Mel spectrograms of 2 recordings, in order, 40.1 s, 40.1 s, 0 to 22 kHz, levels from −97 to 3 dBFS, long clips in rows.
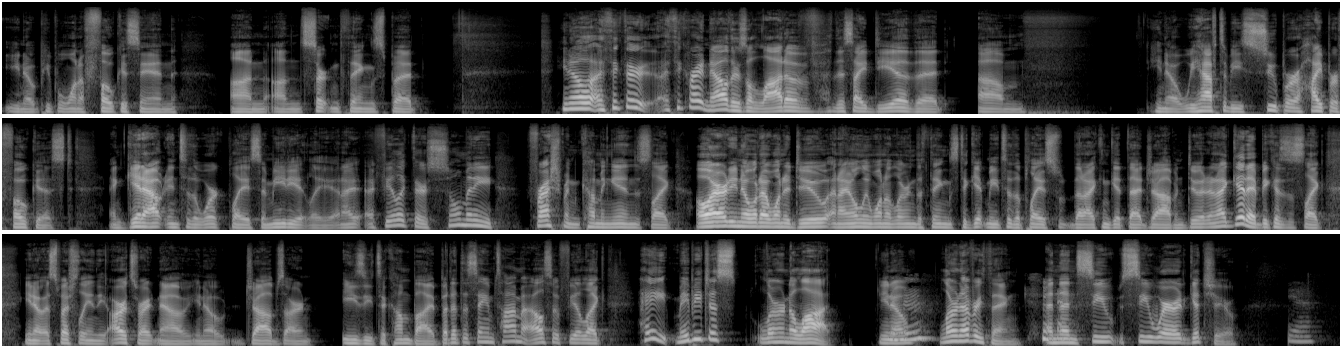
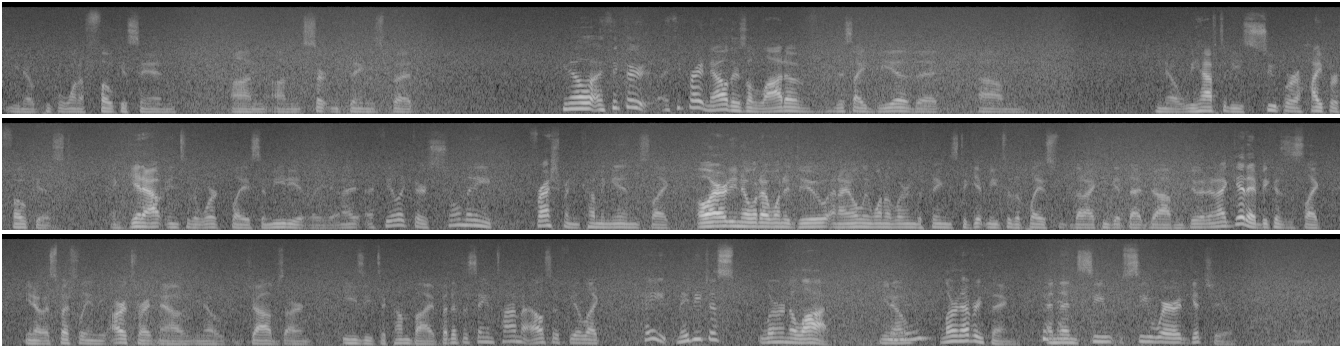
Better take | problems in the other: first | hiss; loud; throughout; 6 dB below the speech

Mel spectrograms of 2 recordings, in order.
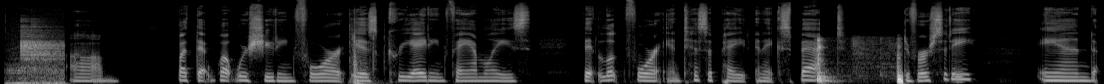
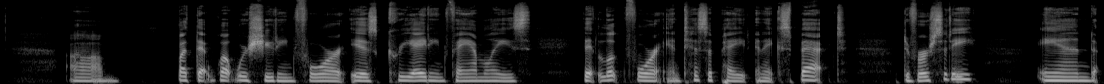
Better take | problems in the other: second | keyboard typing; loud; at the start; peak 3 dB above the speech // door banging; noticeable; at 3.5 s; peak 5 dB below the speech // phone ringing; loud; at 8 s; peak 10 dB above the speech

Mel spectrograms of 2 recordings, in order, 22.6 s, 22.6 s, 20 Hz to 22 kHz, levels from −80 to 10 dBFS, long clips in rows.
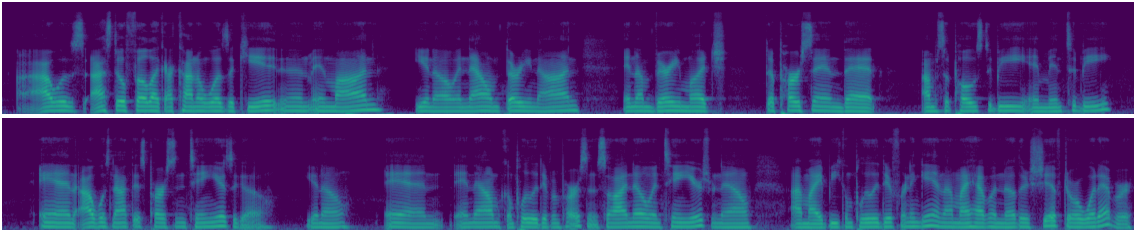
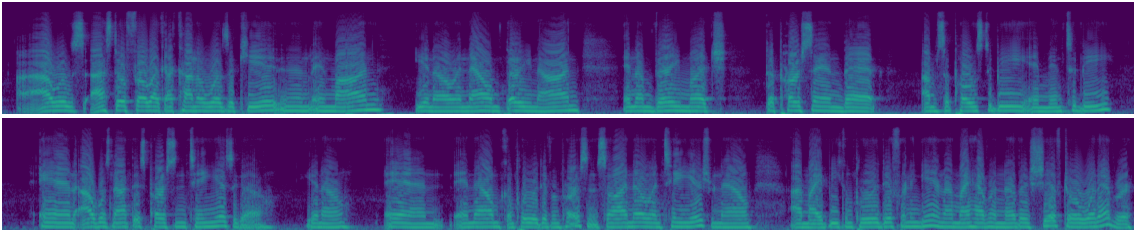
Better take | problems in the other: first | distortion; heavy; 6 dB below the speech

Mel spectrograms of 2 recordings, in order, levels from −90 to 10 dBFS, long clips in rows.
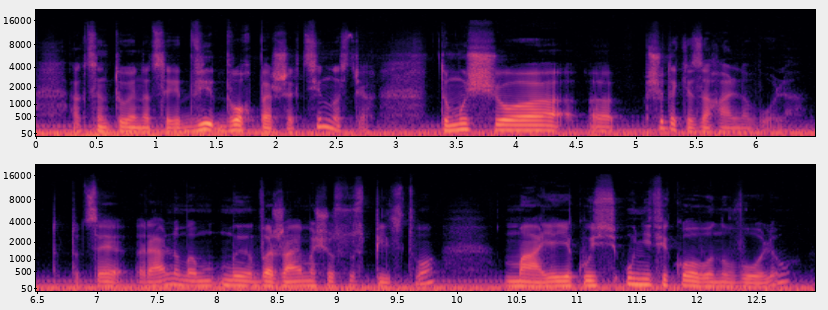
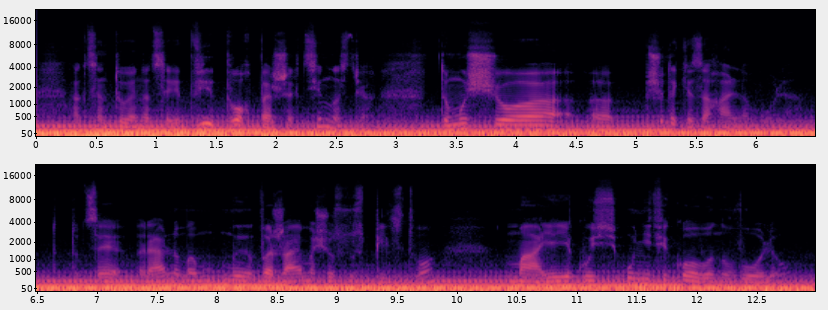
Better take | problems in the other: first | low rumble; loud; throughout; 1 dB below the speech; faint in the first

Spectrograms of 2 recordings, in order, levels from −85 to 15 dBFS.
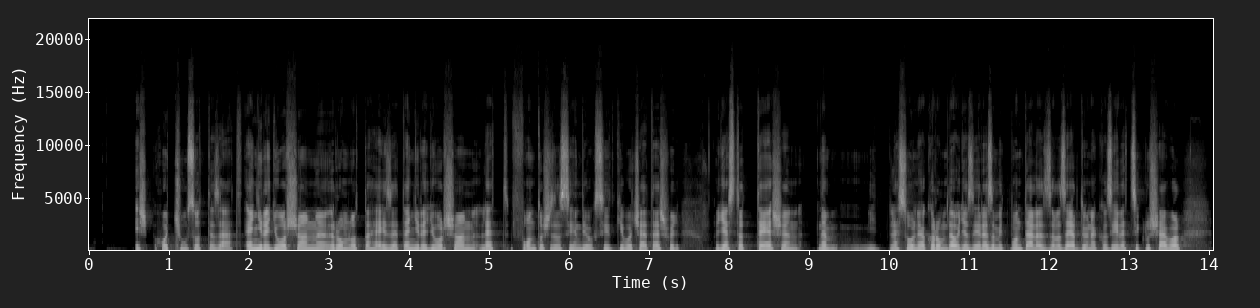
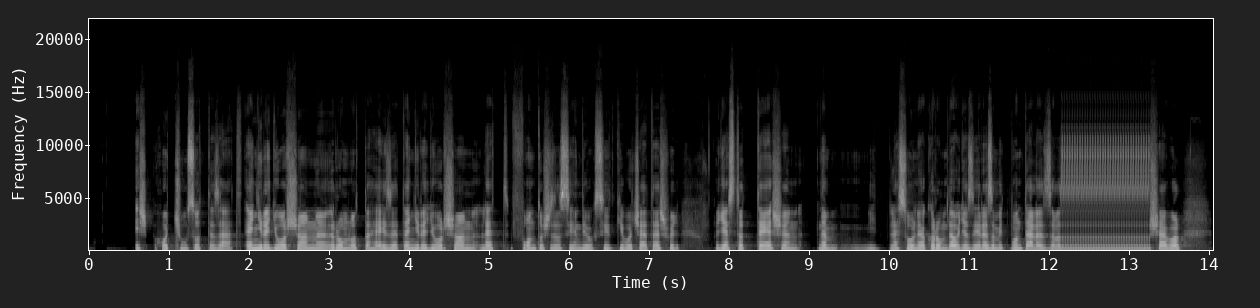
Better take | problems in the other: first | audio freezing; at 12 s for 1 s

